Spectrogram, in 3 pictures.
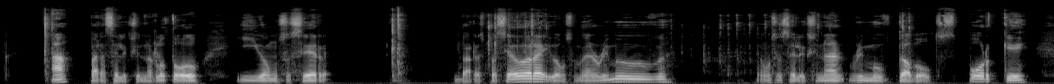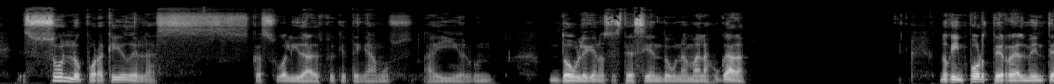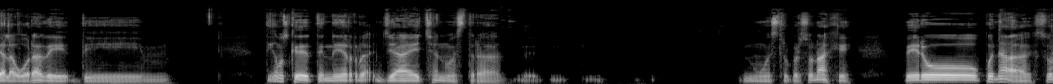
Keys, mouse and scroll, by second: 0.5 a, 1.3 a, 4.8-6.2 typing, 8.1 Down, 9.9 Return, 13.4-16.9 middle drag, 17.0-17.4 scroll up 1, 17.4-17.8 scroll down 1, 17.8 Tab, 18.4-20.9 middle drag, 21.0 scroll down 1, 21.2-21.8 middle drag, 21.9 scroll up 1, 22.1 Tab, 22.3-23.8 middle drag, 25.9 click, 27.0 right click, 27.3 middle click, 28.6 middle click, 29.2 middle click, 30.4-31.6 shift+middle drag.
